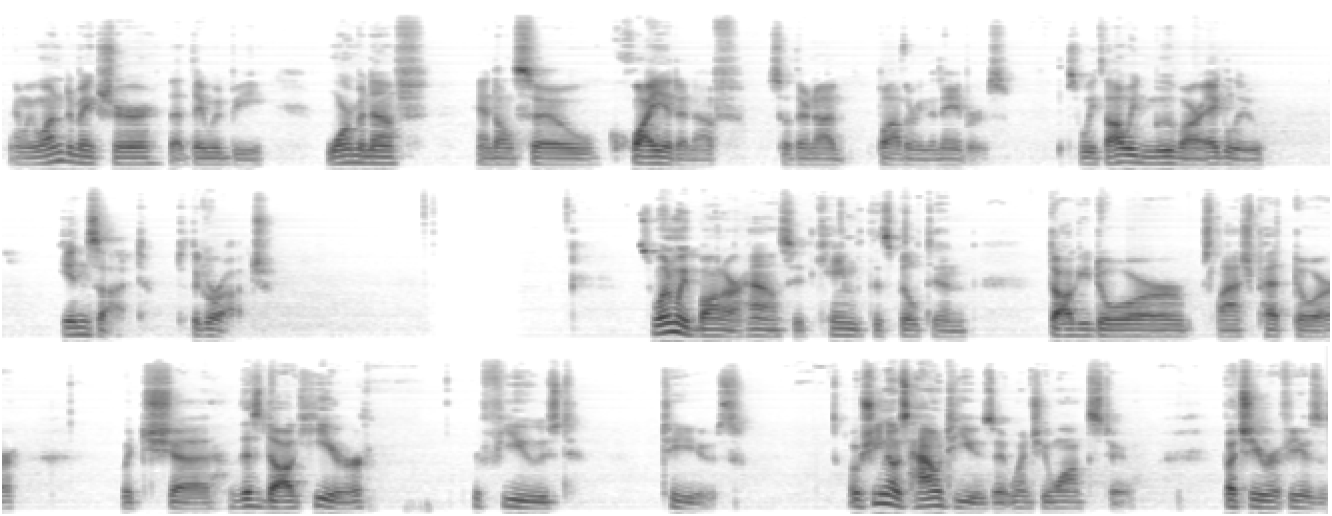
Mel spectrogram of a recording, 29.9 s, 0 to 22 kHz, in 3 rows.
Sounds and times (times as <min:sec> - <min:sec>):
Speech: 0:00.0 - 0:09.5, 0:10.4 - 0:12.0, 0:14.8 - 0:17.2, 0:17.8 - 0:20.1, 0:20.8 - 0:22.7, 0:23.5 - 0:24.3, 0:24.9 - 0:25.5, 0:26.2 - 0:28.4, 0:29.1 - 0:29.8.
